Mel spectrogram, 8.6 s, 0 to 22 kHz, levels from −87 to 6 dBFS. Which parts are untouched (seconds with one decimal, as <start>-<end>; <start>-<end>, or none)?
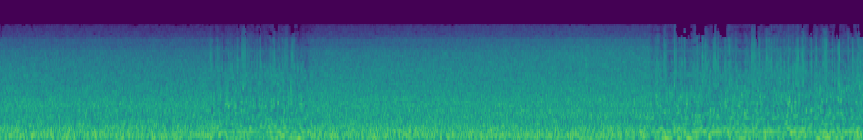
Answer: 0.0-2.1; 3.1-6.5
